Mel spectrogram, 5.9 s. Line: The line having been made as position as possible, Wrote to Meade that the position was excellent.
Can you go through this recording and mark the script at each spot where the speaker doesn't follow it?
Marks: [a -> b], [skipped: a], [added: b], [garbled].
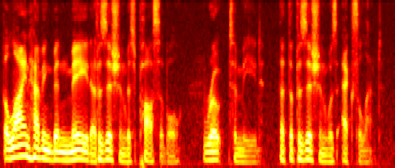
The line having been made as position as possible, Wrote to Meade that the position was excellent.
